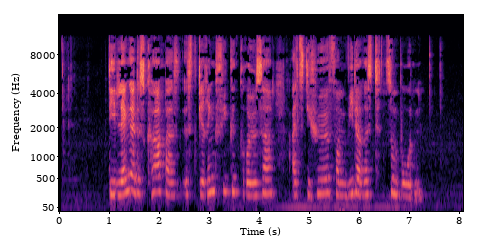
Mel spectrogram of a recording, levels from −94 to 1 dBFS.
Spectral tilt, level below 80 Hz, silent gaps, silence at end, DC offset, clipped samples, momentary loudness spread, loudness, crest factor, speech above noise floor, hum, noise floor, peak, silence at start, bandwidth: 1 dB/octave; -64 dBFS; none; 0.45 s; under 0.1%; under 0.1%; 17 LU; -20 LUFS; 24 dB; 45 dB; none; -68 dBFS; 0 dBFS; 0.05 s; 12 kHz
